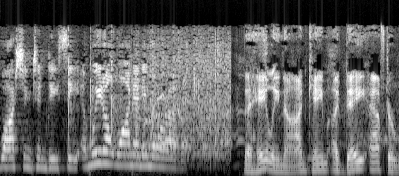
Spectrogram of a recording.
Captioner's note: cheering and applause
